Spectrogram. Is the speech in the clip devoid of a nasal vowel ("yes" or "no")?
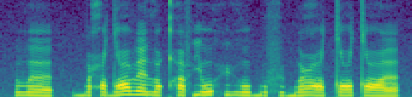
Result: yes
